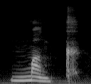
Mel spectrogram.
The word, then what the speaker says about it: monk: word is M or n K it is monk it's not a monk it is a monk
